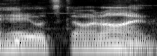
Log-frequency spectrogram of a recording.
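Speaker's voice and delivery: calling out loudly. Calling out to a character walking down the stairway: calling out. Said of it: "I'm gonna call out and say".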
